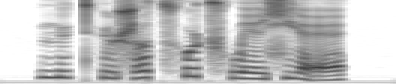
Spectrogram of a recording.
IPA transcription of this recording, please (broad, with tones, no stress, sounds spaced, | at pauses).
n̪ y˧˥ t̪ʰ y̰˨˩ ʂ ɤ˥ t͡sʰ u˥ ʈ͡ʂʰ w e˧˥ ɪ̯ ɕ j ɛ̰˨˩˦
